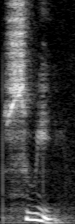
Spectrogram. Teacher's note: The S at the end is silent.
